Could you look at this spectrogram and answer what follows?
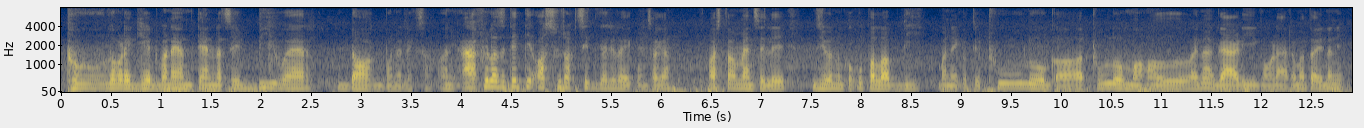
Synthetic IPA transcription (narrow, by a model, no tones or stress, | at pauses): ʈʰulobʌɽʌɡeʈbʌnajoʌnit̪jãnlat͡saĩbiwar | ɖʌɡbʱʌneɾʌlek̚t͡sʰʌʌniʔapʰulajt͡sãĩt̪et̪iʔʌsuɾʌk̚t͡sʰit̪̚ɡʌɾiɾʌɦekoɦunt͡sʰʌkaʌst̪ʌmant͡sʰele | d͡zibʌnkoʔupʌlʌb̚d̪i | bʱʌnekot̪joʈʰuloɡʱʌrʈʰulomʌɦʌlɦʌjnʌɡaɽiɡʱõɽaʌɾumat̪ʌɦʌjnʌni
